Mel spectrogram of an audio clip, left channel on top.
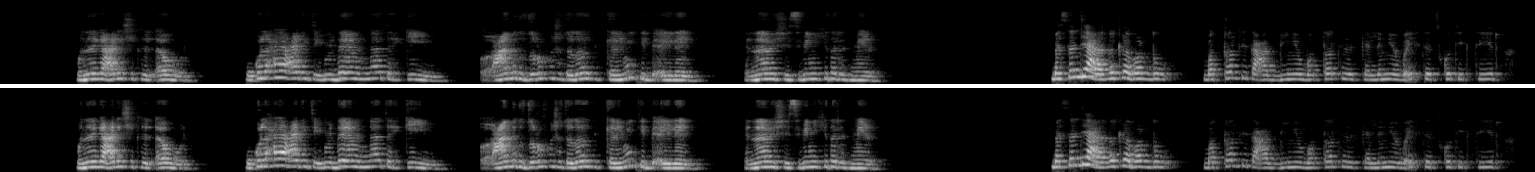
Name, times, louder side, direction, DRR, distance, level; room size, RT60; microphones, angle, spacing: voice 1, 0.8-1.9 2.5-4.4 4.8-7.0 7.4-8.8, right 3 dB, 50° right, 0.7 m, -23 dB
voice 2, 10.5-11.7 12.0-15.0, left 2 dB, 70° left, 0.8 m, -25 dB
4.9 x 2.5 x 2.5 m
head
